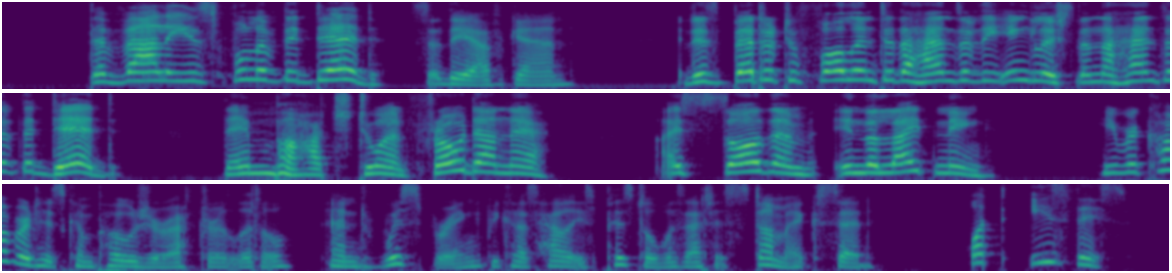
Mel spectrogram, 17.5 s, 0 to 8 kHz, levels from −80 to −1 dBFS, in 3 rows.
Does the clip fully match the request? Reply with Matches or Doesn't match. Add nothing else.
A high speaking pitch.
Matches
